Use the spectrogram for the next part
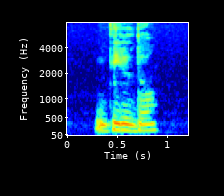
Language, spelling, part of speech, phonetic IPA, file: Polish, dildo, noun, [ˈdʲildɔ], LL-Q809 (pol)-dildo.wav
